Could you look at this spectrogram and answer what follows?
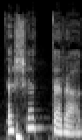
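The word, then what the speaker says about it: تَشَطَّرَ: کے لیے عربی میں تشترا کا لفظ ہجے کر دوں، تے پہ زبر، شین پہ زبر، توئے پہ تشدید اور زبر، اور پھر را کے پھر زبر.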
